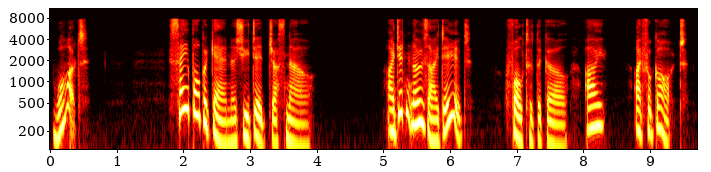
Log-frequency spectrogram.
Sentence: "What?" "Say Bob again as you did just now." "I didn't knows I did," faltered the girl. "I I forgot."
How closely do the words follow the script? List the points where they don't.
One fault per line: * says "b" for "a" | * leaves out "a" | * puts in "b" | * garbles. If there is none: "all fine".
all fine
